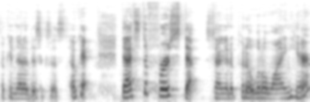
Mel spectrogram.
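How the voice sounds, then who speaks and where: An animated woman's voice with a dry, close sound and no echo. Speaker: math teacher. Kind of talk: tutorial. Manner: fast.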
